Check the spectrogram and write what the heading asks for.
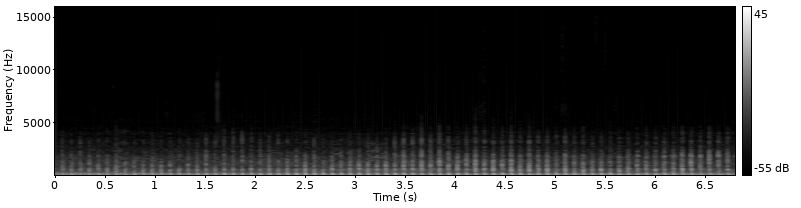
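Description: Two-bladed Huey-type firefighting helicopter with a slung water bucket flying in low, its rotor blade slap beating at about eleven times a second and growing louder from about two seconds in as it comes closer.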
